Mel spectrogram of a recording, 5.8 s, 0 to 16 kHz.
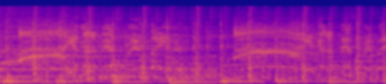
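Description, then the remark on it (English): A raw, high-pitched rock vocal scream from a lead singer on a 1960s underground rock recording wails and bends twice over a loud, driving band with thumping bass and crashing drums, the full mix dense. “That scream came from deep within the chest of lead singer”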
